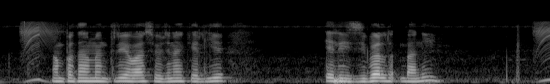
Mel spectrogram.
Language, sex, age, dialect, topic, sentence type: Bhojpuri, male, 18-24, Western, banking, question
